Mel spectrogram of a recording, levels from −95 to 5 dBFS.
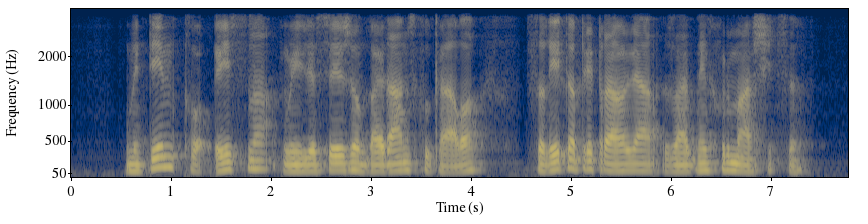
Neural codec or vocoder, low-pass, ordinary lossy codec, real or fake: codec, 16 kHz, 1 kbps, FunCodec, trained on Chinese and English, 50 frames a second; 3.6 kHz; none; fake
